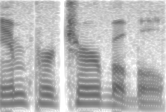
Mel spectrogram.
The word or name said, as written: imperturbable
